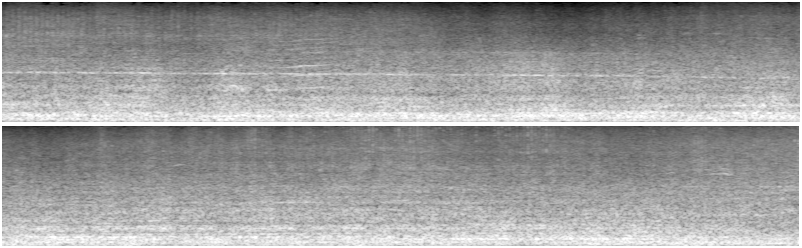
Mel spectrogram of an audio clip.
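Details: Loud, continuous train and vehicle rumble with a faint mechanical whine and muffled talk, no animal calls.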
